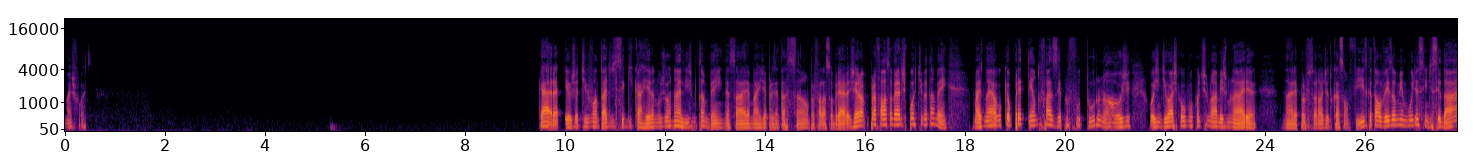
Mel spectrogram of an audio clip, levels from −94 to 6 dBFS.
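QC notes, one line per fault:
11.01–11.04 s, loose connector crackle: a worn contact briefly making and breaking chops the speech into a ragged scratchy burst, irregular rather than a single clean digital click.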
